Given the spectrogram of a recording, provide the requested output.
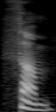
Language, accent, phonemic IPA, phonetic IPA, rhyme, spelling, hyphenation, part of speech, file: English, US, /ˈθʌm/, [ˈθʌ̈m], -ʌm, thumb, thumb, noun / verb, En-us-thumb.ogg
- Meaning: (noun) The shortest and thickest digit of the hand that for humans has the most mobility and can be made to oppose (moved to touch) all of the other fingers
